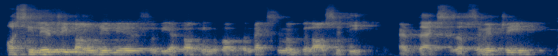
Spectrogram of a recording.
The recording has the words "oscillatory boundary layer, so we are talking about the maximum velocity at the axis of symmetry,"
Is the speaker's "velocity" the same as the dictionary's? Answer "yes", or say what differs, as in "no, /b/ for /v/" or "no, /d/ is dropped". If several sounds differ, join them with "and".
yes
